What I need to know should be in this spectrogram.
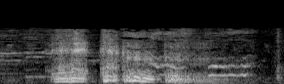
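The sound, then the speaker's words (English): A man coughs several times in close succession, harsh and throaty bursts, followed by a rougher, trailing throat-clearing sound with no one talking. “My cough must have been pretty frightening”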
